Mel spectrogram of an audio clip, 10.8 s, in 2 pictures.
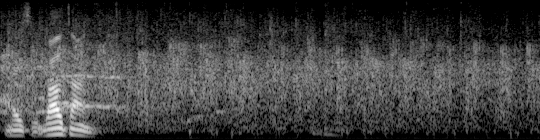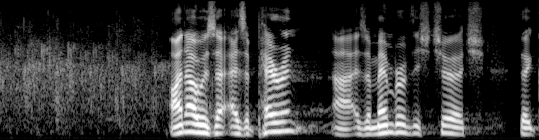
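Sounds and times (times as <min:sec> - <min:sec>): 
church audience applause: 0:00.0 - 0:07.1
speech: 0:00.1 - 0:01.1, 0:07.1 - 0:10.7.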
